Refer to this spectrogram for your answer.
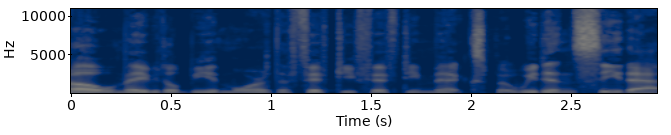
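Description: A man with a Texan accent speaks at a medium pitch in a dry, close recording with no echo, very clean against a silent background. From Texas (Boerne, near San Antonio). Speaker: fisheries scientist. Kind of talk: interview. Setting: research institute office.

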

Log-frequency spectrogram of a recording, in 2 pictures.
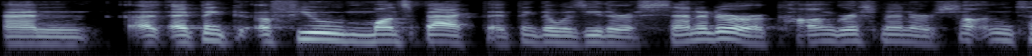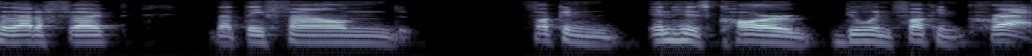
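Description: In a quiet background, a man with a plain, everyday voice talks at a moderate pace, medium in pitch with fairly even intonation. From New York, Dominican heritage. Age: 20s. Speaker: podcaster. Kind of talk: casual chat.

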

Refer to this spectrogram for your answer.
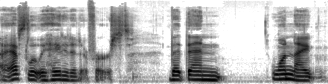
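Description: Her pace is moderate. The woman's pitch sits in the medium range. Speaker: singer-songwriter and pianist. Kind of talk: casual interview chat. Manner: halting, hesitant.

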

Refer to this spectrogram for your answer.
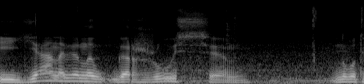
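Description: Dark, mellow male speech pitched fairly low. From Kazakhstan (Shymkent), then Moldova from age ~10. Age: 30s. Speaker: marketing director. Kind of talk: interview.

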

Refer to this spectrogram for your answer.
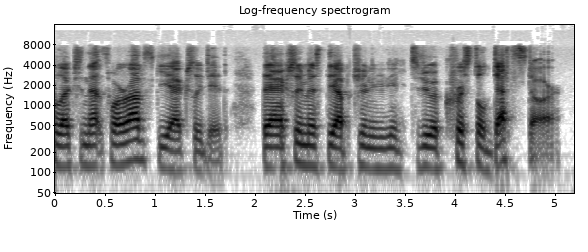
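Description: Reading aloud in a natural voice with ordinary pitch variation, the speaker is heard against a quiet background.

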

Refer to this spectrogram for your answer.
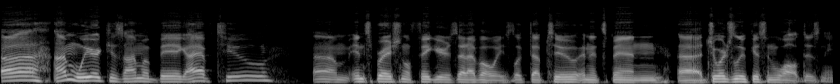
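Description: This speaker has an American accent, a moderate pace and very wide pitch swings. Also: man, medium pitch for a man. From US South. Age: 20s. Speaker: podcast host and former sports journalist. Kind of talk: casual interview. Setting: Skype call.

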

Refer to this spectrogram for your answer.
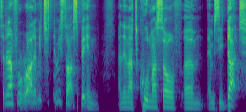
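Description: With a British accent, a man talks at a moderate pace. His loudness swings a lot. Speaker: actor. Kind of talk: casual chat.

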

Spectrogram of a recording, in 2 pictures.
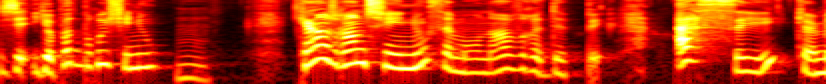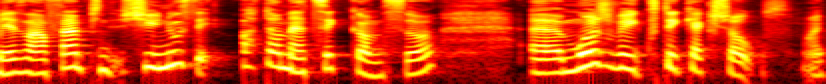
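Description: Her intonation lively, a woman speaks at a moderate pace with long, frequent pauses in a very clean recording with a silent background. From Quebec, Sherbrooke. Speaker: bereaved mother, daycare operator. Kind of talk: testimony.

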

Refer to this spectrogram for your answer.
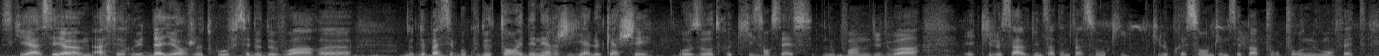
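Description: A man at medium pitch and moderate pace, fairly even intonation, big swings in loudness, and noticeable background noise. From France, Le Mans. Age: 30s. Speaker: artist and theatre director. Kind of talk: interview conversation. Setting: outdoors in a park. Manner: halting.

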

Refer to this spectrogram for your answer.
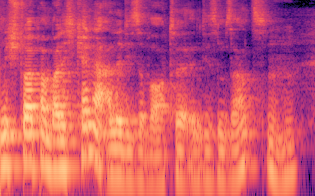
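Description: A man with a fairly low pitch speaks at a moderate pace in a dark, mellow tone that is somewhat breathy. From Hesse, Germany (Bad Soden, Polish parents). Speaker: poet and school teacher. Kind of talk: interview.

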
